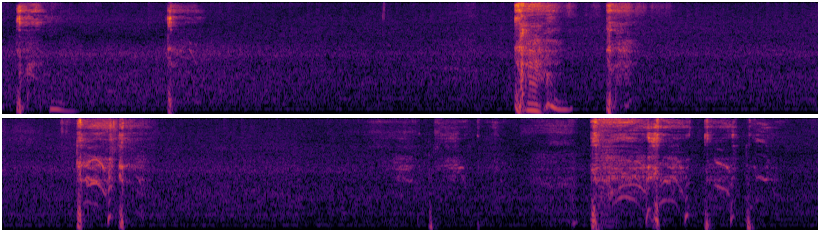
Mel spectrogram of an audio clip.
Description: I haven’t had an uninterrupted night’s sleep in days…still coughing so much! 😬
